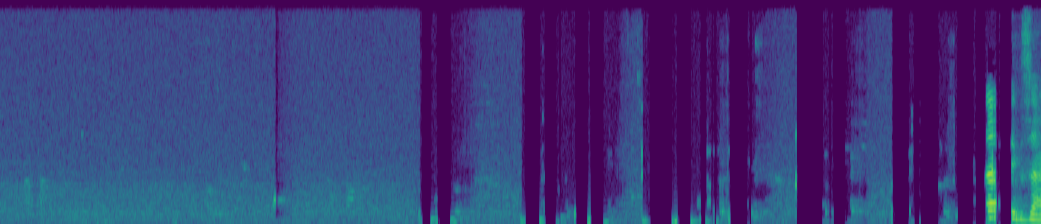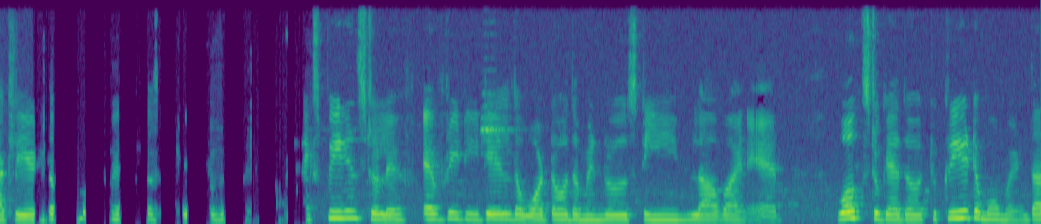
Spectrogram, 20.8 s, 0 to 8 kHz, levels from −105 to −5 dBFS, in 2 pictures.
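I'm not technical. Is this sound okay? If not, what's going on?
No. From the start to 9.6 s, again from 13.3 to 14.6 s, and from 16.8 to 19.7 s, a faint second voice sits underneath. This is likely the other side's voice leaking through from the loudspeaker. It's a separate voice, not a drop in level.

From 5.3 to 9.5 s, the room sound briefly falls away and comes back, adding up to about a second and a half. This is background gated by the echo canceller.

From 9.8 to 13.5 s, the talker's own voice dips. This is likely speech suppressed in double talk. Unlike the gating, here the voice itself is pushed down while both sides talk.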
